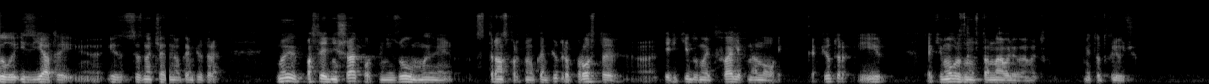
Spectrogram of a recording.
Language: Russian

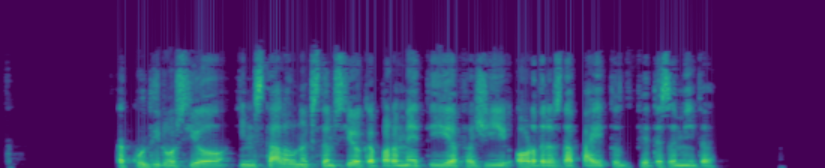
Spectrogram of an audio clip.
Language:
Catalan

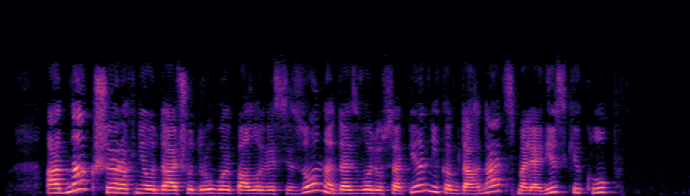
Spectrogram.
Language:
Belarusian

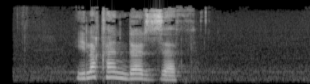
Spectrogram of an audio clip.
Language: Kabyle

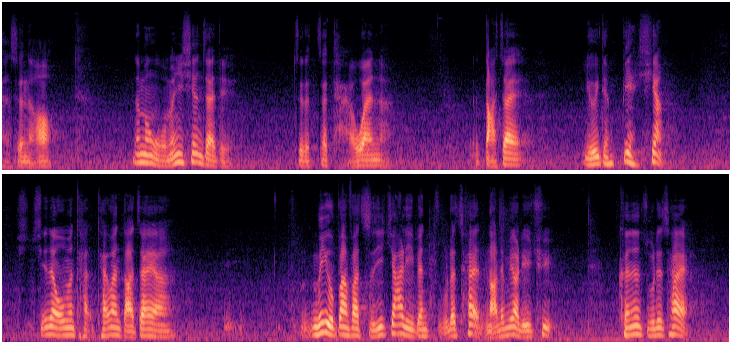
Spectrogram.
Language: Chinese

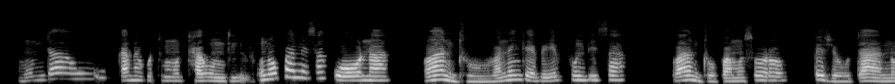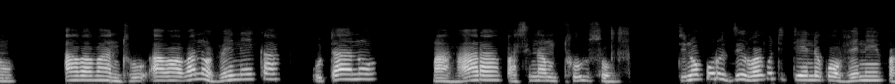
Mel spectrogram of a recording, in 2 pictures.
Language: Ndau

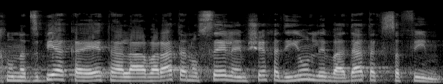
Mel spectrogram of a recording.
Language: Hebrew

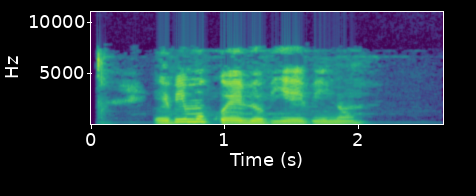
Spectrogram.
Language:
Ganda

